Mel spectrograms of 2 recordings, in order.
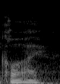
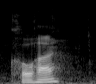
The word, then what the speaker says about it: Kauai: In Kauai. Kauai?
